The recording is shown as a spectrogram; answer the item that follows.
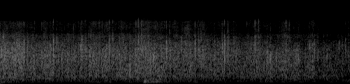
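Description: Applause from a podcast audience, a steady wash of many hands clapping at even loudness for the whole stretch, with no voices over it.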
